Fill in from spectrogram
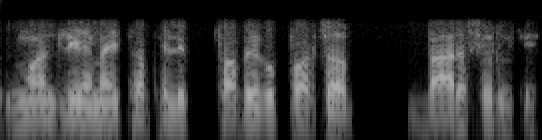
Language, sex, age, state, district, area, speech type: Nepali, male, 30-45, West Bengal, Kalimpong, rural, conversation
